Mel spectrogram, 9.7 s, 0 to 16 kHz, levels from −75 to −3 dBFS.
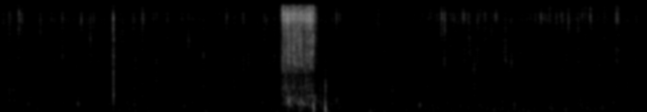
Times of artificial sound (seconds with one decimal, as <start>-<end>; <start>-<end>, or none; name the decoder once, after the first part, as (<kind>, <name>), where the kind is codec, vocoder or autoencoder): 0.0-9.7 (codec, SNAC)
